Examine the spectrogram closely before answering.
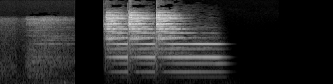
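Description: A bell chimes brightly and rings out briefly.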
